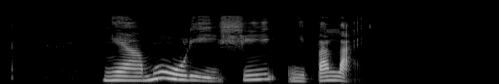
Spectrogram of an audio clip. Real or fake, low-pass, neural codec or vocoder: real; 9.9 kHz; none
